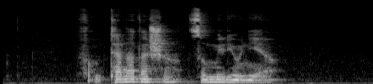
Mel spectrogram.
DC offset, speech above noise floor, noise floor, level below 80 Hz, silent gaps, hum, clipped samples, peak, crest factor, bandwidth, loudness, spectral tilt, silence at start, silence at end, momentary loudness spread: under 0.1%; 35 dB; -55 dBFS; -50 dBFS; none; none; under 0.1%; -4 dBFS; 20 dB; 15 kHz; -20 LUFS; -4.5 dB/octave; 0.8 s; 0.95 s; 15 LU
